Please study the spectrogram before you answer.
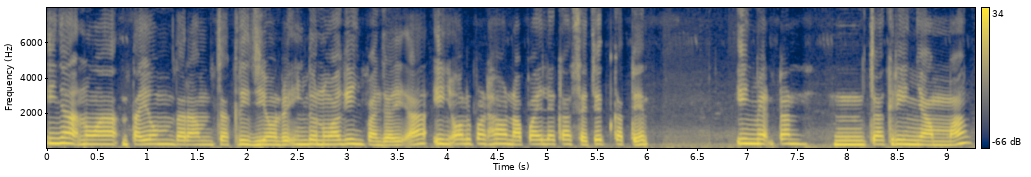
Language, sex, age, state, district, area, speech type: Santali, female, 18-30, West Bengal, Bankura, rural, spontaneous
